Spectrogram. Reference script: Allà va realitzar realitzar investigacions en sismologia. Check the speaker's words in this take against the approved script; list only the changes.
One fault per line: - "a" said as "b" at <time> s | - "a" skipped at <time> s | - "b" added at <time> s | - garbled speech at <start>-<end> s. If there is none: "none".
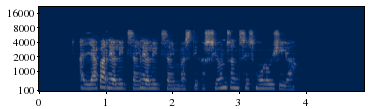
none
